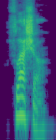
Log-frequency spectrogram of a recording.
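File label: "flasher", Australian English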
